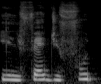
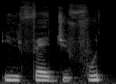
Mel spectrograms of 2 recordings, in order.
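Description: The two takes are said the same way.

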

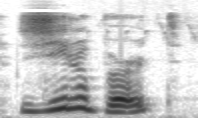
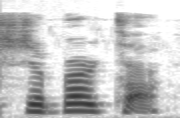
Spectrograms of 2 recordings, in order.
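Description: First: The name is said with a French pronunciation. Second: The name is said with an English pronunciation. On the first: The speaker calls it right. "pronounced in the original French dialect as Gilbert" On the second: The speaker calls it wrong. "in the common English, or say modern English pronunciation"

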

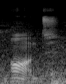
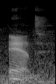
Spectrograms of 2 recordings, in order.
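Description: First: The vowel is a long open 'ah' sound. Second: The vowel is the short 'a' of 'ant'. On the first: This is how some other speakers say it. "some people will say my aunt" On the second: This is the American English way to say it. "But this is an American English channel. We say aunt"

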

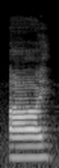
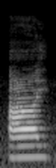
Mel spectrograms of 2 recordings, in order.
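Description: No difference in how they are said.

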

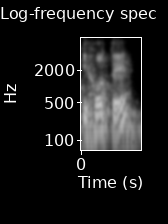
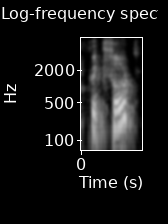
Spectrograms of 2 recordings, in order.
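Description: First: The name has a Spanish-style pronunciation. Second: The name has an English-style pronunciation. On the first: "I've been pronouncing it as Don Quixote" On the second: "the spelling in English is slightly different. It's Quixote, and we all would have heard it as Quixote"

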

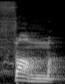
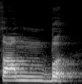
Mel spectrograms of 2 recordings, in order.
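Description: First: The word ends on the m sound. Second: A b sound is heard at the end. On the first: The speaker calls it right. "ми ніколи не будемо читати B" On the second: The speaker calls it wrong. "Thumb не буде thumb"

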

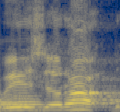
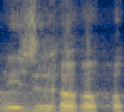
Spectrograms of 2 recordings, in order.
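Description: First: The word ends with an open 'a' vowel. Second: The word ends with a rounded 'o' vowel. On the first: The speaker calls it right. "Wizra bukan wizro" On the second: The speaker calls it wrong. "bukan wizro"

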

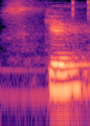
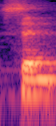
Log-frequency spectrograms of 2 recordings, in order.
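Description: First: A k sound follows the initial s. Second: No k sound follows the initial s. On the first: The speaker calls it wrong. "ಸ್ಕೆಂಟ್ ಅಂತ ಹೇಳಲ್ಲ" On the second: The speaker calls it right. "ಸೆಂಟ್ ಅಂತ ಹೇಳ್ತೀವಿ"

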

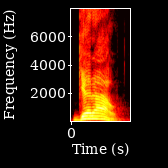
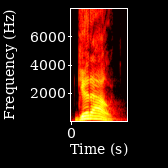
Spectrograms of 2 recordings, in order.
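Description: Both takes have the same delivery.

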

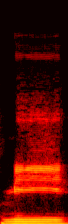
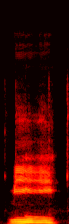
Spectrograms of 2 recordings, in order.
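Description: First: The syllable is said with the common tone. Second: The syllable is said with the third tone. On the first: "Common, tone" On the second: "we, get, ti, san, sheng"

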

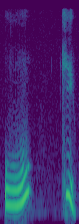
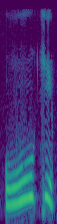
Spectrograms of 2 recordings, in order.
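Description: First: It is read slowly, syllable by syllable. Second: It is read a little faster.

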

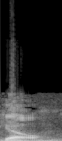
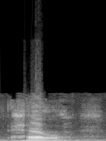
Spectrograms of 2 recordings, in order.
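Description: First: The name starts with a j sound. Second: The name starts with an h-like sound. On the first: This is the English pronunciation. "but in English we pronounce it Gel" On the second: This is the Spanish pronunciation. "In Spanish, they'll say ... They pronounce G-E-L, his last name is Hell"

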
